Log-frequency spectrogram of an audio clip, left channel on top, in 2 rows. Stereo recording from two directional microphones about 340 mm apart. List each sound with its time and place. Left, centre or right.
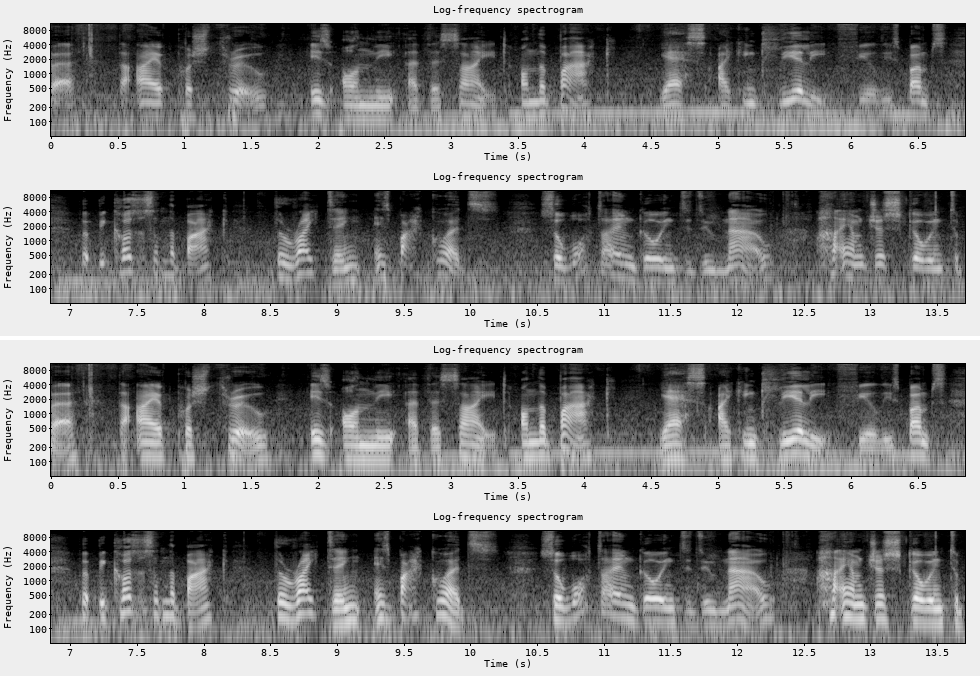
0.0 s speech: right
